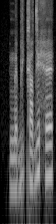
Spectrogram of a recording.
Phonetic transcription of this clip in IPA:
m ɛ˧ b i˧ k a˧ d e˦ h ɛ˦

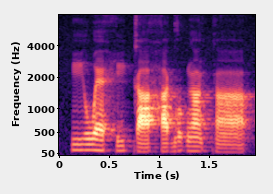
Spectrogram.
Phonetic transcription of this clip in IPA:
i˦ w ɛ˦˨ h i˧ k a˨ h a˨˦ ɡ o˦ ɡ ã˦˨ k ã˨

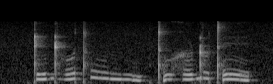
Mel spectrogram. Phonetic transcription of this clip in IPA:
ʈ i ɖʱ o tʰ uː ŋ i | tʼ u x ɵ ɖ u tʼ e

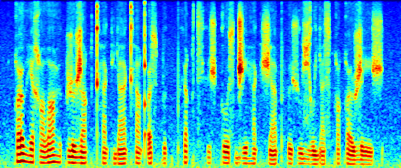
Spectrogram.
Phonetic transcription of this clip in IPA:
q u ɦ e χ ɐ ðˤ ɐ ɦ ɵ k ʐ ɵ ʐ a q kʰ a k j a kʰ a qʼ u s p ɵ k pʰ ɨ q t͡sʰ ɨ ʃ k o s d͡ʒ e ɦ a k ʃ a pʰ ɵ ʃ u ʑ o j a s q o q u ʐ e ʃ

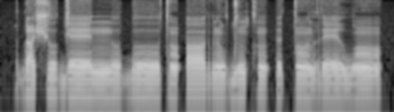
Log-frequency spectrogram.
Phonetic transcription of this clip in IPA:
ɗ ɑ ʃ o ɡ ɛː nː o ɓ oː t ɔ̃ ʔ ɒː r õ w d ũ kʰ õ ʔ ə t ɔ̃ r ɛː w ɔ̃

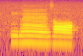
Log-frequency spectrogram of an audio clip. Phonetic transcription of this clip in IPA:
m b æ̃ː z ɒ

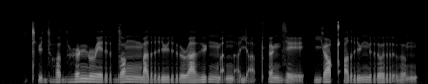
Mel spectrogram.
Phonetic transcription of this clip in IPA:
tʼ y dʱ ɔ dʱ ə˞ ŋ ɹ e r d ɔ ŋ ŋ͡m a r y r ɹ a ð y ŋ͡m a̰ n a̰ j a̰ pʼ œ ŋ z e | j ɵ qʼ ə˞ r y ŋ r o r o̰ ð o ŋ

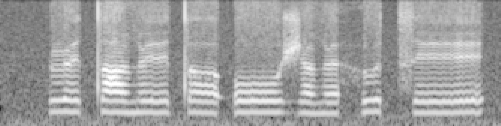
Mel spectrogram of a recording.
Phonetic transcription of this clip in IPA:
ɭ e t a ɳ eː t ʌː ʔ oː ʒ a ɳ ɛ h ɯ t͡s eː

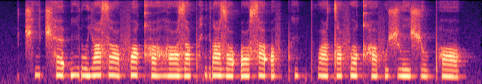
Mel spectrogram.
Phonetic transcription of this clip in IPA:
t͡ʃʰ i t͡ʃʰ æ ʔ i ɾ o j i sˤ j ɒ f ɒ qʰ o ɦ ɒ zˤ e pʰ r i zˤ o ʔ o sˤ æ ʔ ɒ f pʰ i k pʰ w e tˤ i f u qʰ ɒ f o ʃ l e ʃ o l pʰ ɒ

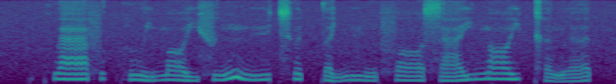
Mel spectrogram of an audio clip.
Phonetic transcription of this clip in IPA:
kʷʰ aː˧ f ʊ˧ k̚ h uː˨˩ j m ɔː˨˩ j f ɪ˨˥ ŋ m yː˨˧ t͡sʰ ɵ˧ t̚ t̪ ɐ˨˩ j ŋ yː˨˩ ŋ f ɔː˨ s aː˨˥ j n̪ ɔː˥ j kʰ ɐ˨˩ n l ɐ˨˥ t̚

